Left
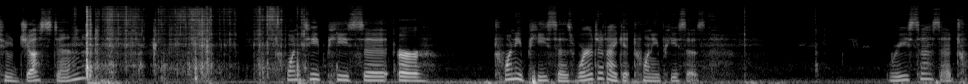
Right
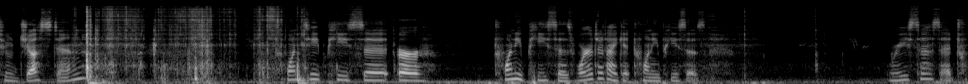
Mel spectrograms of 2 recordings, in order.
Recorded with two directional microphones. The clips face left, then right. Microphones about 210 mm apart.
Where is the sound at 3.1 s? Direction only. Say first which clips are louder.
Left 6 dB; 15° right (ahead or behind).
